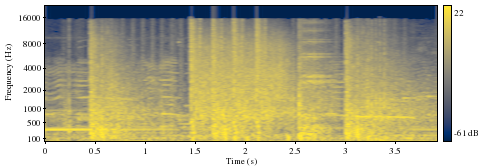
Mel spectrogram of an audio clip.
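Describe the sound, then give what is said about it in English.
Gunshots from a Schofield revolver fired round after round: several sharp, loud cracks, each followed by a rush of broad noise and ringing, over a steady low hum. “Schofield he gave me, firing round after round in anger”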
